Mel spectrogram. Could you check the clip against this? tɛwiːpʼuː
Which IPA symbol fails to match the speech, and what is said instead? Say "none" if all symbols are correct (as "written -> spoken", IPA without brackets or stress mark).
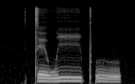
ɛ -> e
